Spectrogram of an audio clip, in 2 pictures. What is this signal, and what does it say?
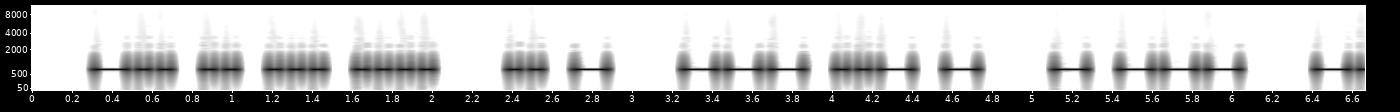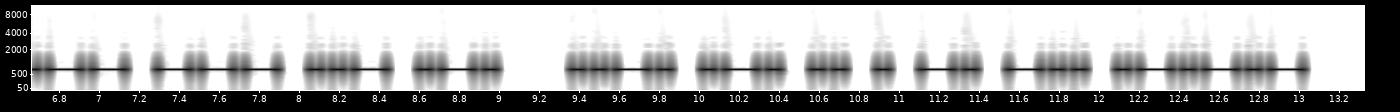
Morse code, heard as a keyed tone, about 22 wpm, 700 Hz. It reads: DISH IT OUT TO YOUR FRIEND.
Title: Sentences from Top 1300 Words 22wpm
